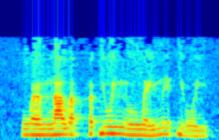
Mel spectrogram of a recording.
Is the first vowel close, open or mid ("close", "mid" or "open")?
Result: mid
